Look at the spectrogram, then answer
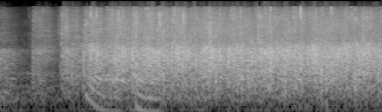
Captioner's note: audience clapping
